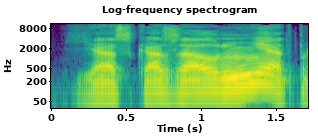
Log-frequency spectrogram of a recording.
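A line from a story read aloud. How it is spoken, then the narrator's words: Growl. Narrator (Russian): прорычал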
